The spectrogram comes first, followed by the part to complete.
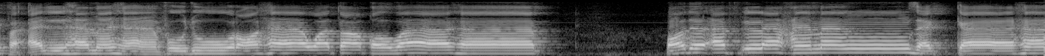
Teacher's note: دال میں قلقلہ ہے قاف موٹا حرف ہے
